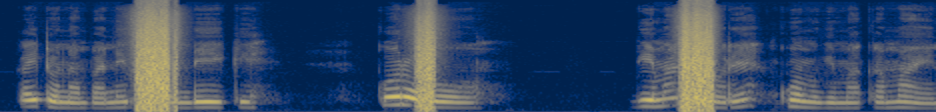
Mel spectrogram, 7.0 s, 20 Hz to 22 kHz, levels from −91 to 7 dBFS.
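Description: Speech carrying three wireless microphone noise hits, at 0.86–1.47 s, 2.96–3.44 s and 5.01–5.44 s, each a brief swish of static as the FM radio link fades and receiver noise rises over the voice. A spectrogram shows broadband vertical noise bands; the waveform thickens into hiss-filled bursts.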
